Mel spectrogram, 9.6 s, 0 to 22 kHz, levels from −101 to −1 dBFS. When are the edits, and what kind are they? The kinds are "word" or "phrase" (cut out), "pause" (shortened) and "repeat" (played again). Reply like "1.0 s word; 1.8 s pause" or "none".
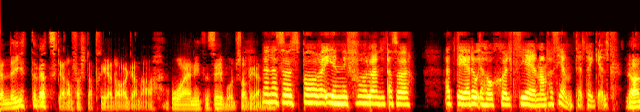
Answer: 2.5 s word; 5.8 s word; 7.2 s word; 8.2 s word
